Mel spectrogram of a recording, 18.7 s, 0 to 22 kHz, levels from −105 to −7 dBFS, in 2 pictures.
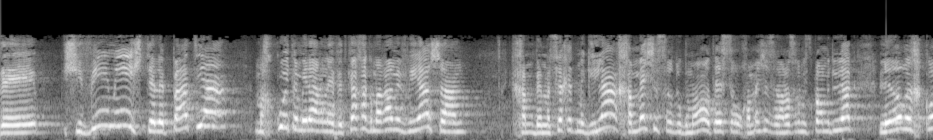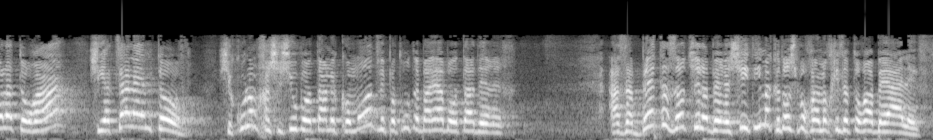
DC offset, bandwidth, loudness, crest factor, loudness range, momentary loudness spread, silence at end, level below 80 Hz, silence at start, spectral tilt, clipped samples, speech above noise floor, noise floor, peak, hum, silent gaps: under 0.1%; 8 kHz; -15 LUFS; 16 dB; 3 LU; 8 LU; 0 s; -58 dBFS; 0 s; -1 dB/octave; under 0.1%; 32 dB; -47 dBFS; 0 dBFS; none; none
